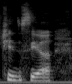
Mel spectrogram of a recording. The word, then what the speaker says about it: Cinzia: Yes, my name is Cinzia, and...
